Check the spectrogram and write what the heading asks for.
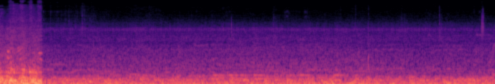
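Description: Background music that cuts off about half a second in, followed by a steady low outdoor rumble of urban ambience.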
